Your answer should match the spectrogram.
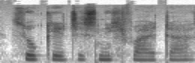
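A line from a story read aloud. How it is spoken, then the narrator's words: Plain. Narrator (German): sagte Feuerspucker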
